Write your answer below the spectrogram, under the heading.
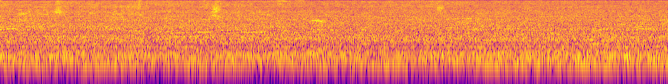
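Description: Supermarket background: a steady low machine hum with faint, indistinct voices.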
